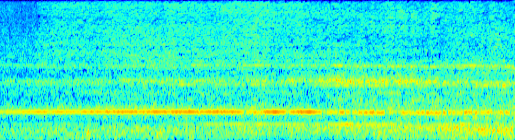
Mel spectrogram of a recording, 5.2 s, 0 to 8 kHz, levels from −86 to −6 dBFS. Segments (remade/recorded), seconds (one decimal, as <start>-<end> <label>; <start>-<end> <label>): 0.0-5.2 recorded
